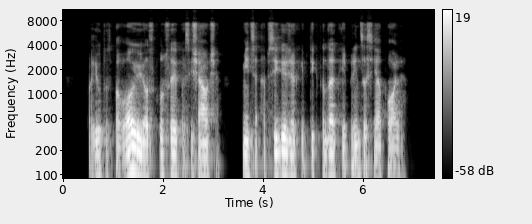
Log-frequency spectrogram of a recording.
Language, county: Lithuanian, Klaipėda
